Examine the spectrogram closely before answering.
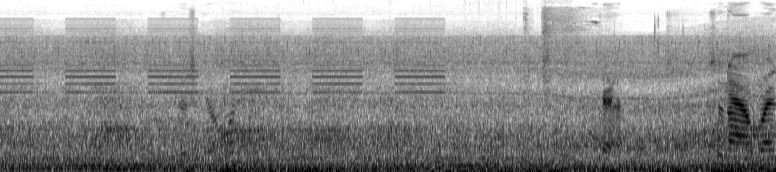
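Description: A baler whirs and rattles as it gathers straw.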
